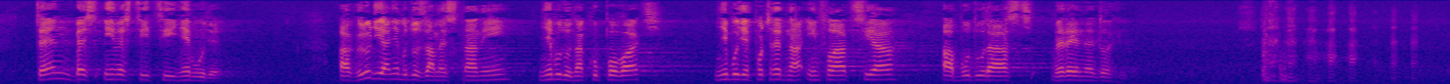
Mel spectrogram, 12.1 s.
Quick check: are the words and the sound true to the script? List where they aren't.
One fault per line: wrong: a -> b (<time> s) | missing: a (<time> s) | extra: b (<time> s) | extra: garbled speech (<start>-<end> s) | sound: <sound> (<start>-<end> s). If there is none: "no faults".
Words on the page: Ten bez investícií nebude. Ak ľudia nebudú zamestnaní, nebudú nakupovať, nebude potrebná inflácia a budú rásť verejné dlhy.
sound: laugh (10.3-11.9 s)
